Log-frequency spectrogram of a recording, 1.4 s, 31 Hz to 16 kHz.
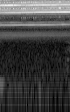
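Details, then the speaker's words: Chinese CRT TV chassis kit at power-on: loud, steady, piercing high-pitched flyback transformer whine with faint higher tones; the 1802 input transistor would heat and blow if left running about 10 minutes. "आप ऐसे ही इस TV को एक 10 minute के लिए चालू कर दिया ना, चालू करके रखेंगे तो इसका इनपुट ट्रांजिस्टर हीट होके उड़ जाएगा। 1802 ट्रांजिस्टर, आप सुन लिया ना इसका साउंड, इसका इनपुट ट्रांजिस्टर।"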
